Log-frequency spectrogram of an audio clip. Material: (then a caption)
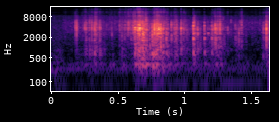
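Baked dough. Freshly air-fried food is pressed and broken apart, giving a series of bright, crisp crunching crackles that swell loudest in the middle. The food is nicely crispy with a crunchy crust, showing it is cooked through.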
